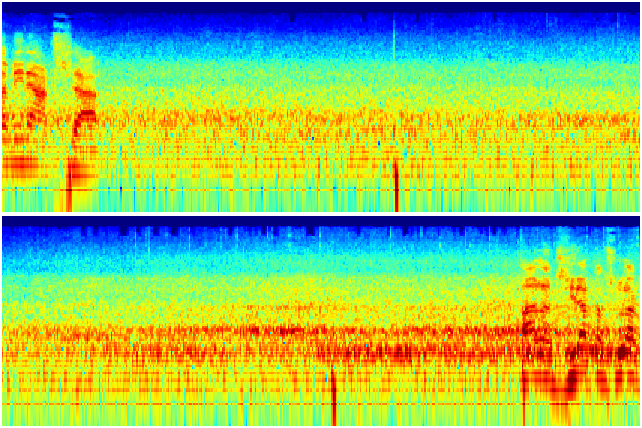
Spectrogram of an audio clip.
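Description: A stadium crowd roars and chants steadily, growing louder.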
